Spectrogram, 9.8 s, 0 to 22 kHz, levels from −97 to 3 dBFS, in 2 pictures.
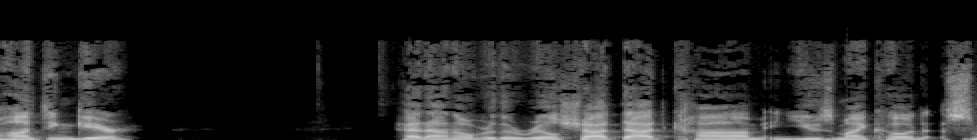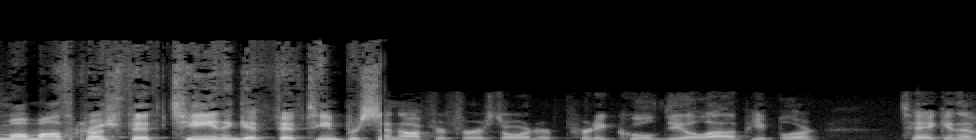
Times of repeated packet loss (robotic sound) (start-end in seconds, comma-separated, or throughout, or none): none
